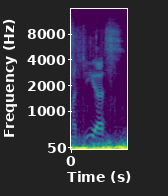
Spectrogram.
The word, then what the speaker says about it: Machias: At the other border, it's pronounced Machias.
